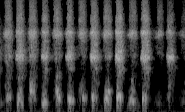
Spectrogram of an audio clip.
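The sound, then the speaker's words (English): Breath of fire, rapid Kundalini yoga breathing through the nose, puffs out in many quick, evenly spaced, hissing nasal bursts at a steady pumping rhythm, fairly soft and with no talking. “Breath of fire is from Kundalini yoga, and it's a very funny sounding breath that's through the nose, and it sounds like.”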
